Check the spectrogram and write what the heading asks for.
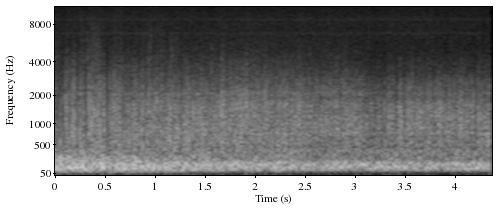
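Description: Long low rumble of a large explosive rock blast at the Nile dam construction site, slowly dying away after the detonation.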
